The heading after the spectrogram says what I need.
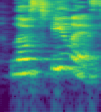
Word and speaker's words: Los Feliz: go out without masks i did it in los feliz which for my la natives understand is the accepted pronunciation and you get glared at if you actually say the correct one so i apologize to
